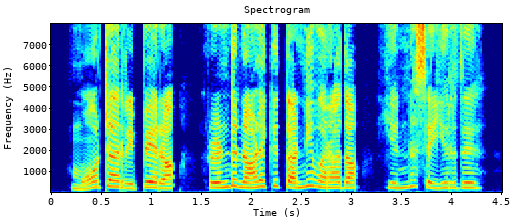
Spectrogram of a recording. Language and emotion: Tamil, fearful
